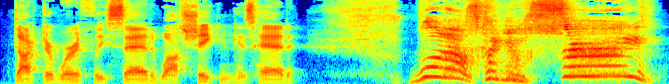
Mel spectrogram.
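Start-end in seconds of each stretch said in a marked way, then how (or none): 3.1-4.9 high, slow, loud outraged scream. Acted. Furious father screams at the doctor. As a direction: shriek the question back at him. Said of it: "George screamed".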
